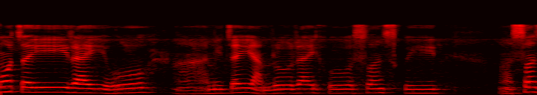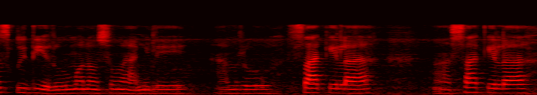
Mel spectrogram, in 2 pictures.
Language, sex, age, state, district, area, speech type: Nepali, female, 30-45, West Bengal, Darjeeling, rural, spontaneous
